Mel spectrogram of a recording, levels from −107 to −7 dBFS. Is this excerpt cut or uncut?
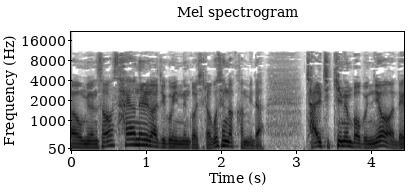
uncut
